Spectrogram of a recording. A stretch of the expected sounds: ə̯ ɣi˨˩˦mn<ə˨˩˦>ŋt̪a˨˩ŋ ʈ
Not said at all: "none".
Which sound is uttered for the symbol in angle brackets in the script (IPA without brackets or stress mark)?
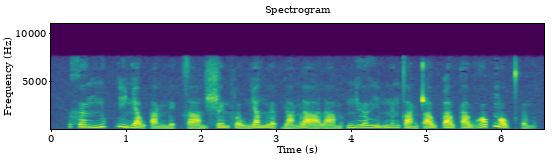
ə˧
